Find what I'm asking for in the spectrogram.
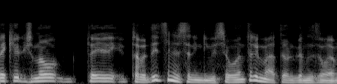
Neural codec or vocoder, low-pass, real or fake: codec, 16 kHz, 1 kbps, FreqCodec, larger model; 7.2 kHz; fake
